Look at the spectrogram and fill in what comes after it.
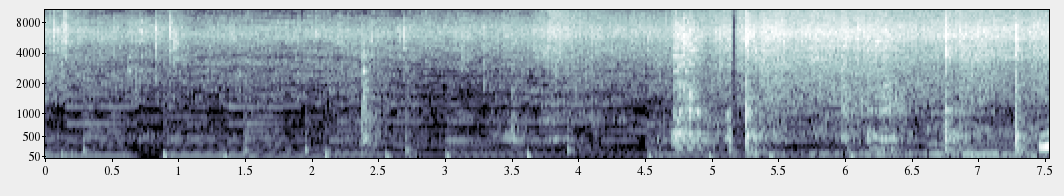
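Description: Onions, ginger-garlic paste and whole spices sizzling in hot oil in a metal karahi, stirred with a slotted metal spatula that scrapes and clicks against the pan. The sizzling and scraping grow louder about five seconds in.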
